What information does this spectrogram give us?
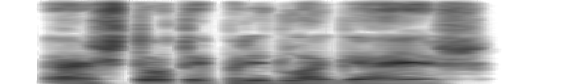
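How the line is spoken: Grumbling. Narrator (Russian): проворчала Бумба

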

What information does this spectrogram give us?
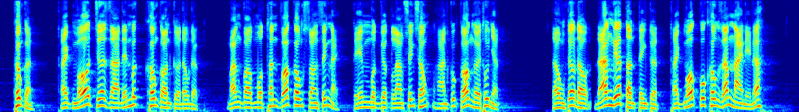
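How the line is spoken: Angry. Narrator (Vietnamese): tức giận

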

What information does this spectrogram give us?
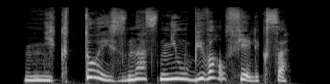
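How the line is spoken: Growl. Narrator (Russian): прорычала Татьяна

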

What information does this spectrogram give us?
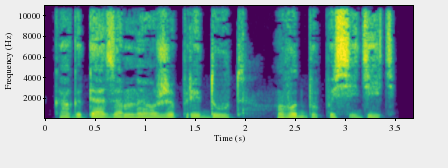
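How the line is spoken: Quiet. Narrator (Russian): тихо сказала

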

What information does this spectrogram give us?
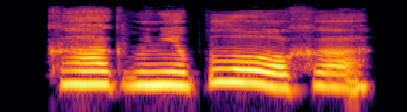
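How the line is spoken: Moaning. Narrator (Russian): Простонала одна из студенток

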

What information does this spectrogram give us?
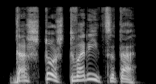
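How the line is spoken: Furious bark. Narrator (Russian): гаркнул он, бешено вращая глазами

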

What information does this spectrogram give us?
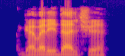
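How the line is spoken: Calm command. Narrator (Russian): спокойно приказал Доннер

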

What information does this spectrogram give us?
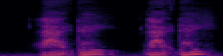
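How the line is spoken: Whispered call. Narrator (Vietnamese): một tiếng gọi thì thầm

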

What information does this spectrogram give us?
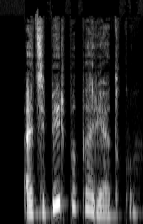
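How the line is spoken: Plain. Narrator (Russian): сказала она

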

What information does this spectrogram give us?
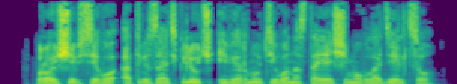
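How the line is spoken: Plain. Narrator (Russian): сказала Елена

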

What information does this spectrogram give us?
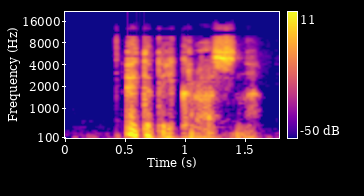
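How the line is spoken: Whisper. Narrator (Russian): прошептала она, чувствуя, как пальцы Дерри впились в ее ягодицы

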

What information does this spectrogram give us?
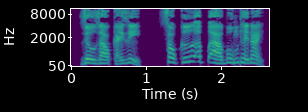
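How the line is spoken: Impatient woman shouting. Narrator (Vietnamese): Kim Xà phu nhân nóng ruột quát lên

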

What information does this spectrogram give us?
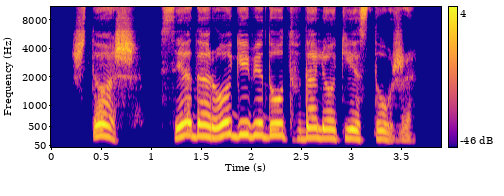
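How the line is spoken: Breathed out. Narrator (Russian): выдохнул Артас

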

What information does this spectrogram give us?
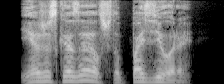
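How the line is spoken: Quiet ogre mutter. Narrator (Russian): тихо пробормотал людоед

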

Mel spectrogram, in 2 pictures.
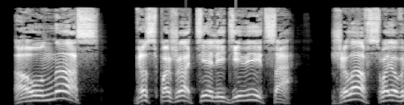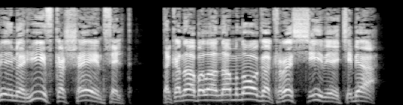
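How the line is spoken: Old man's furious loud shout. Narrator (Russian): деревенский попиш, а он уже очень стар, крикнул яростно и громко

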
